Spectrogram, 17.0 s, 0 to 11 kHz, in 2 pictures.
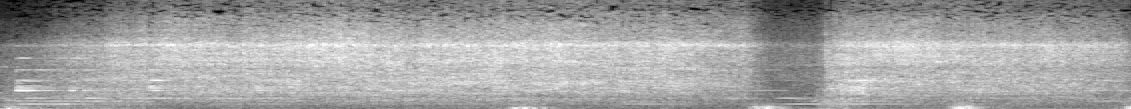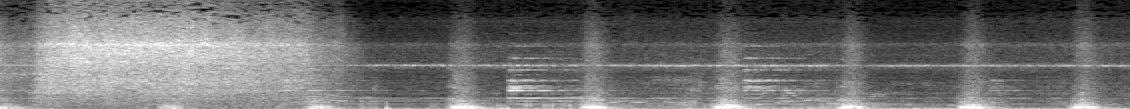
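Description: Steam locomotive hissing loudly in three long blasts of steam from its cylinder cocks. About 11 seconds in the hiss stops and slow, even exhaust chuffs take over, about one a second, as the engine works the train along.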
